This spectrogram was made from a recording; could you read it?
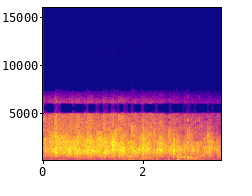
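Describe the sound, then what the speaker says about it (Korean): An audience at a social welfare seminar applauds to welcome a presenter, a steady moderate wash of clapping with a few low thumps, somewhat muffled and distant. "박수로 모시겠습니다."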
